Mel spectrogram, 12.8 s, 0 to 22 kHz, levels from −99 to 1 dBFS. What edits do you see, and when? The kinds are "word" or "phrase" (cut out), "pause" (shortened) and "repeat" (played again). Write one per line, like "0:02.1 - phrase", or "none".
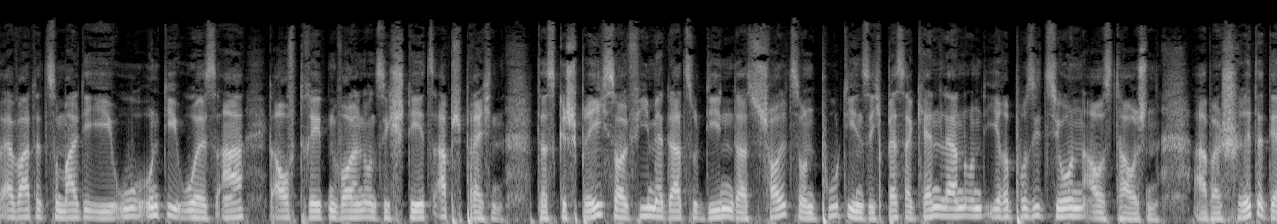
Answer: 0:02.7 - phrase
